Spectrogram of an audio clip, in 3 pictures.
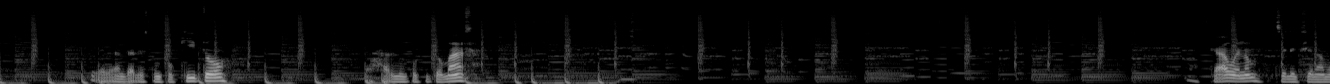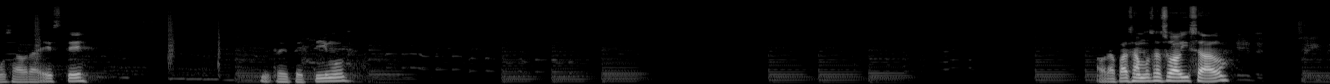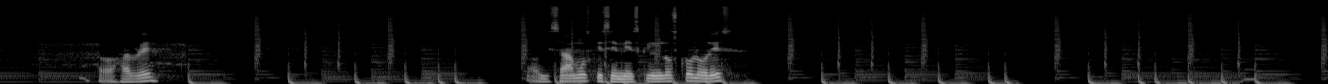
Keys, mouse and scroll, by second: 0.6 f, 2.1 shift+f, 3.5 click, 4.1 click, 4.8-6.4 drag, 7.0 click, 7.8 click, 8.4-10.3 drag, 11.4 middle click, 13.2 click, 14.4-17.0 drag, 17.5 click, 18.1 click, 18.9 click, 19.8 middle click, 21.2-23.5 drag, 24.6 click, 25.8 click, 26.9 f, 28.5-30.5 drag, 31.0-36.0 drag, 36.1 middle click, 36.3-37.3 drag, 37.4 middle click, 37.6 click, 38.1 middle click, 38.3 shift+middle click, 38.7 f, 39.2-39.8 drag.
